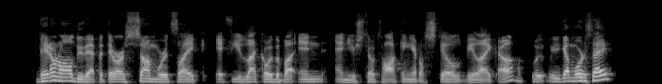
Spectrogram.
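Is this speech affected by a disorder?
No.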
